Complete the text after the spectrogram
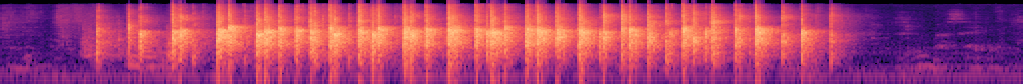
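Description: A small group of women applaud with quick, close claps.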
